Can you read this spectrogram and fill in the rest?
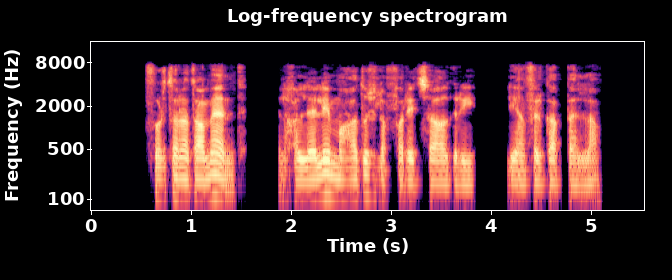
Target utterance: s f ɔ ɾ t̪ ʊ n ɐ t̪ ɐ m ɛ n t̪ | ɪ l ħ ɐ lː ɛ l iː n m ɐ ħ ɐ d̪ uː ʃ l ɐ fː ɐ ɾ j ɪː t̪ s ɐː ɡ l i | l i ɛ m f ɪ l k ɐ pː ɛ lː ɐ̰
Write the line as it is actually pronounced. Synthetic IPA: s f ɔ ɾ t̪ ʊ n ɐ t̪ ɐ m ɛ n t̪ | ɪ l ħ ɐ lː ɛ l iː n m ɐ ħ ɐ d̪ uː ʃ l ɐ fː ɐ ɾ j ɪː t̪ s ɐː ɡ ɾ i | l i ɛ m f ɪ l k ɐ pː ɛ lː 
